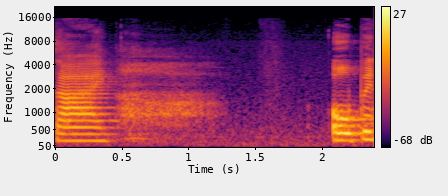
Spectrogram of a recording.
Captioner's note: inhaling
